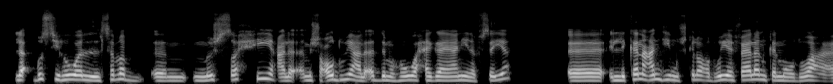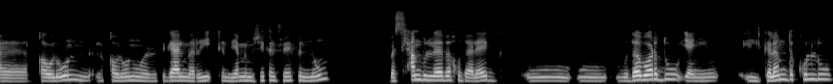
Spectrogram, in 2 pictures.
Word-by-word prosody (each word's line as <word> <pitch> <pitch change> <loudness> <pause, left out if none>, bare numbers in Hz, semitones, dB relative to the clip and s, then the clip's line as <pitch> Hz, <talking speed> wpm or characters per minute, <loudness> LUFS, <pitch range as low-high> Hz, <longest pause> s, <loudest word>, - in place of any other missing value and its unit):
لأ، - - +4
بُصّي، 235 -3 -2
هو 220 0 +7
السبب 200 0 +1
آمم 170 -1 0
مش 195 +5 -1
صحّي 245 +3 -1
على 170 +1 +1
مش 190 -1 -3
عضوي 215 +3 +3
على 180 - +1
قد 195 0 +1
ما 180 -3 -2
هو 195 +2 +3
حاجة 185 +1 +1
يعني 185 +2 +2
نفسية. 185 - -2 0.6
آآ 175 0 +4
اللي 185 +1 +3
كان 240 +3 +2
عندي 215 -1 +2
مشكلة 205 +3 -3
عضوية 200 +2 +2
فعلًا 210 +3 +2
كان 190 -1 -1
موضوع 170 -2 -1 0.2
القولون، 175 +6 -1
القولون 170 +2 -3
وارتجاع 175 0 0
المريء 170 0 -1
كان 170 -2 -8
بيعمل 175 +2 -1
مشاكل 185 +2 -6
شوية 180 0 -4
في 185 - -12
النوم، 185 +9 -2 0.6
بس - - -4
الحمد 210 0 +2
لله 195 -1 +5
باخد 195 -1 -1
علاج، 175 +3 0 0.3
و 165 0 -4
و 165 -1 -5
وده 165 +5 +4
برضه 230 +2 +4
يعني 165 0 -3 0.3
الكلام 180 +7 +1
ده 230 - -2
كلّه 235 +1 -2
185 Hz, 175 wpm, -22 LUFS, 170-210 Hz, 0.6 s, هو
